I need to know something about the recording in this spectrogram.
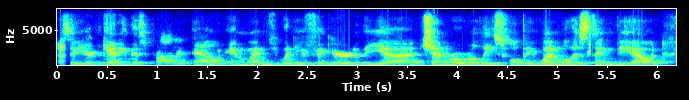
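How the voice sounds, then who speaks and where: A man's voice: medium pitch, moderate pace. Wry American man in an echoey room. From United States. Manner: wry, teasing. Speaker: podcast co-host. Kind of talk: casual bantering podcast chat. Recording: echoey, dull audio with background noise.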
